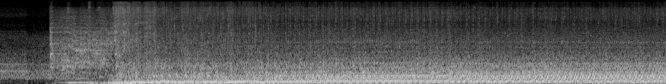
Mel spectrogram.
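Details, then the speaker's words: First start of a freshly built junkyard Gen 4 LS truck V8 (6.0 or 5.3) with upgraded cam, springs and valvetrain, on Holley EFI with no IAC, throttle worked by hand; brief crank, catches within a second, strong steady idle, no misses or ticks; about 30 oil pressure seen. "Nice. That sounds like a car, man. Woo!"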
